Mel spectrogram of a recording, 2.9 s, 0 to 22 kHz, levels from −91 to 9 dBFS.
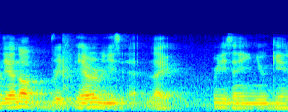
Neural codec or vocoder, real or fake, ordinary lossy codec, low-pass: none; real; none; 7.2 kHz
